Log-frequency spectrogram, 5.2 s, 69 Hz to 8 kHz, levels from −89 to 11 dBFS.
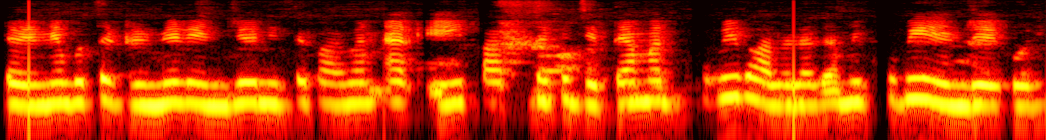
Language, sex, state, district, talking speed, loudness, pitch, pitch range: Bengali, female, West Bengal, Kolkata, 285 wpm, -16 LUFS, 245 Hz, 230-250 Hz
